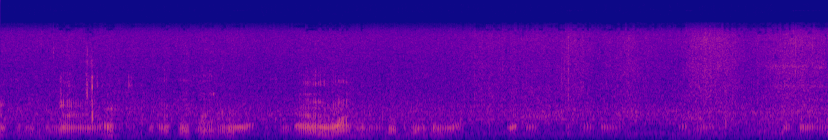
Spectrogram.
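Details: Lions of the Nkuhuma pride, females and cubs, growling while lying around a buffalo carcass on a cloudy sunrise drive; deeper growls are the females. Low rumbling growls come in a rapid series of short bursts, loudest and longest midway.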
